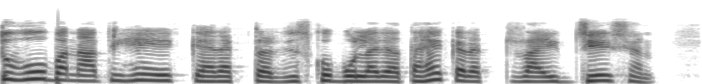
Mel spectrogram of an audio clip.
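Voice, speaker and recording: Her intonation fairly even, a woman speaks at a high pitch. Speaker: teacher for exam preparation. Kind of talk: lecture. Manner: conversational, with fillers.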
